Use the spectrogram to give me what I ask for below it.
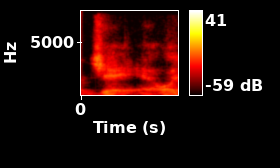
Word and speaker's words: Jael: Woman number two is Jael, or JL, as you might want to pronounce it.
